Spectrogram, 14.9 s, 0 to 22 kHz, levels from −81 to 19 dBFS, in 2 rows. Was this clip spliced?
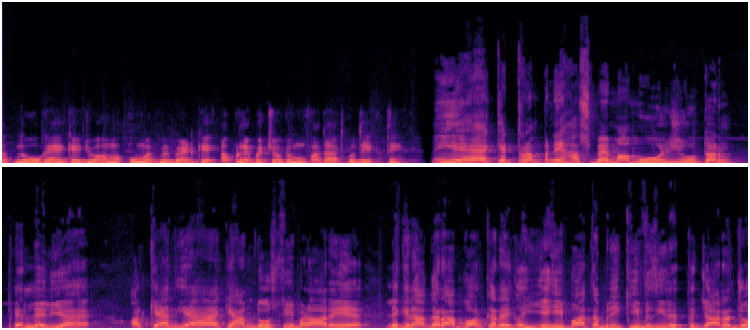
yes; 1 cut; at 4.4 s

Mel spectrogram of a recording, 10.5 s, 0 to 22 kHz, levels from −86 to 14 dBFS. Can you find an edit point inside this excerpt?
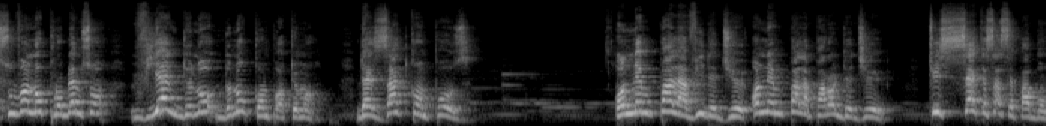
no; 0 cuts

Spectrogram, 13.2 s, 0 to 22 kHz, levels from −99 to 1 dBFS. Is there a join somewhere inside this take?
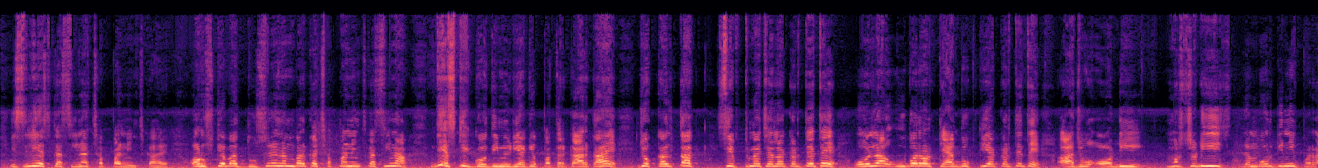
no; 0 cuts

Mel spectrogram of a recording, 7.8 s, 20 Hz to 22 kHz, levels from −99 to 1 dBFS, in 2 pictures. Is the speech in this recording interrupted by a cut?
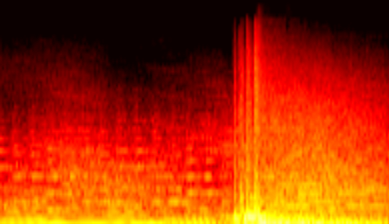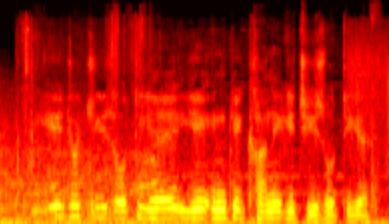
no; 0 cuts

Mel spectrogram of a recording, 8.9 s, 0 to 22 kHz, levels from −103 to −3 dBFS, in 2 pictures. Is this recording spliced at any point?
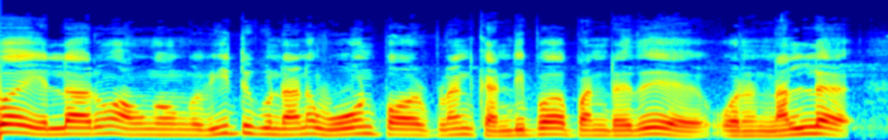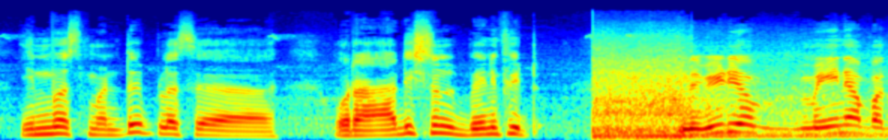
yes; 1 cut; at 7.4 s

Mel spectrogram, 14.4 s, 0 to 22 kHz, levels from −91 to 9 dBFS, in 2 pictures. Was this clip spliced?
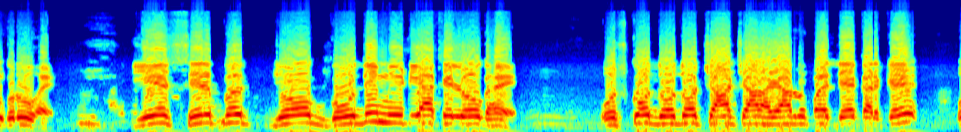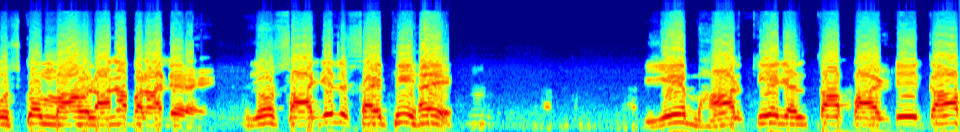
yes; 1 cut; at 9.0 s

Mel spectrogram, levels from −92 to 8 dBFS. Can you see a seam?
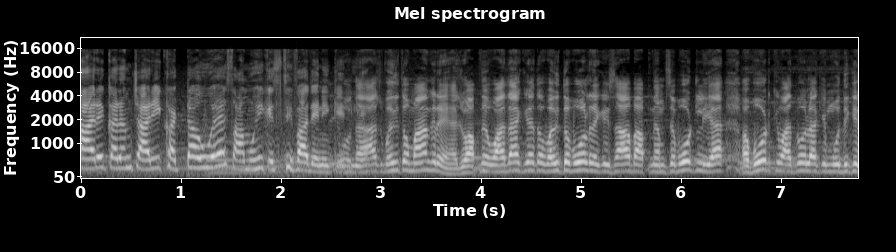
yes; 1 cut; at 2.8 s

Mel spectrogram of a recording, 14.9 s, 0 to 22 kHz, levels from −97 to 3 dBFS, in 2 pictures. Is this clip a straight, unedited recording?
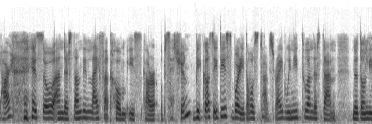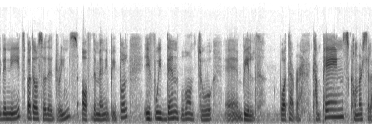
no; 2 cuts; at 2.8 s, 3.9 s

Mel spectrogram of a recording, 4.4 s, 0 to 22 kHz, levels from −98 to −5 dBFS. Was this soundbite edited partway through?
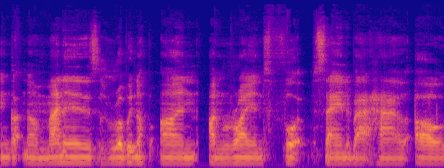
yes; 2 cuts; at 1.0 s, 1.9 s

